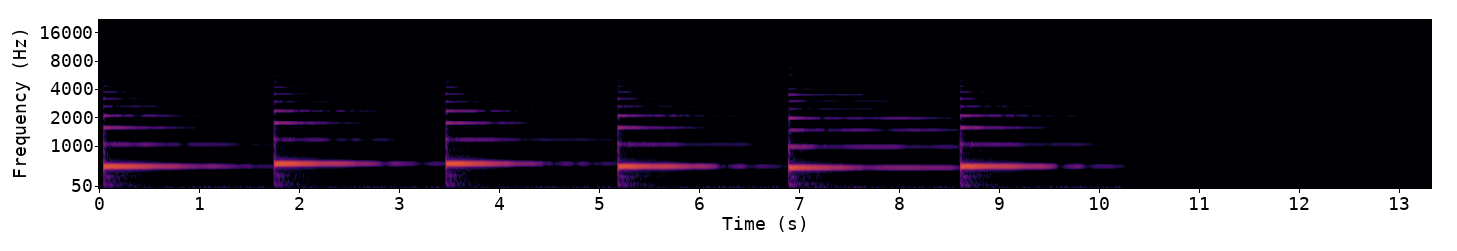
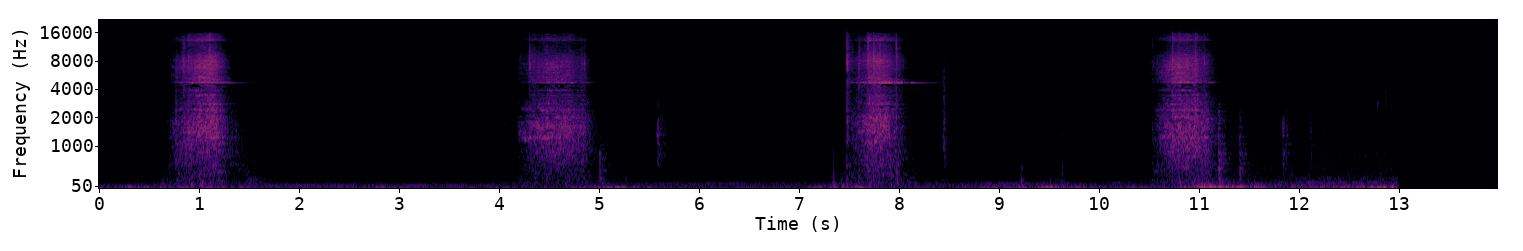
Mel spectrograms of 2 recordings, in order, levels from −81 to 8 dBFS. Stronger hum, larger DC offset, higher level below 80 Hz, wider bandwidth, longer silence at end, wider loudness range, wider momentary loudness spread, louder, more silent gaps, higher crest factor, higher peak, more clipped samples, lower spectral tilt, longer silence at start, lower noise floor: neither; neither; second, -78 dBFS vs -62 dBFS; second, 6 kHz vs 16 kHz; first, 3.5 s vs 1 s; about the same, 4 LU vs 5 LU; about the same, 22 LU vs 24 LU; about the same, -37 LUFS vs -38 LUFS; neither; second, 16 dB vs 28 dB; second, -24 dBFS vs -20 dBFS; neither; first, -1.5 dB/octave vs 1 dB/octave; about the same, 0.05 s vs 0 s; first, -89 dBFS vs -69 dBFS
